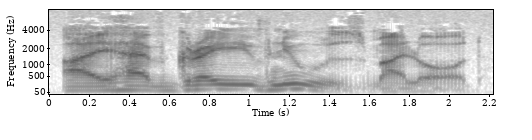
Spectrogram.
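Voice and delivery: slow, grave diplomat's voice; tutored foreign prince. A narrator's reading. Envoy brings grave news to a lord, tutored and solemn. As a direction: deliver it slowly, dropping low on the title. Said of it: "registered that the voice was different".

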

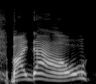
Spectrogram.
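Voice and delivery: high, emphatic opening of a complaint; exasperated villain. A narrator's reading. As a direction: lift it high in theatrical impatience.

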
